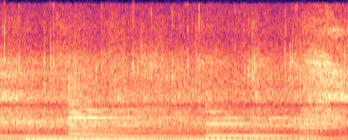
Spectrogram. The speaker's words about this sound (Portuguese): Podemos dar uma salva de palmas para Jesus, o nosso Senhor, ele vive.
